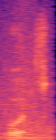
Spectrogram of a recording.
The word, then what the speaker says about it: Putz: It's Putz. Kyle Putz. That's what he told me. He said everybody calls me Putz.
